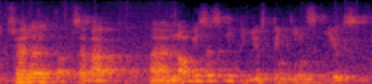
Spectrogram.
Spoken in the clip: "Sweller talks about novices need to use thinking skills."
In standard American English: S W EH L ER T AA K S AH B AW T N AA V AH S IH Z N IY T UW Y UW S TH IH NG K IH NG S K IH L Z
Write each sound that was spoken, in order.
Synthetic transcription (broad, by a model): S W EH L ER T AA K S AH B AW T N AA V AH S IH S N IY T UW Y UW S T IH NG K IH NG S K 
